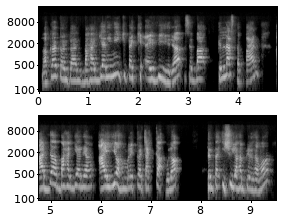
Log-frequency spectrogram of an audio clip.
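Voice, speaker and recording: A man with a Malaysian Malay accent teaching an online Quran study class over a video call, telling the story in a lively way and acting out the dialogue. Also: high voice, normal speed, lo-fi sound. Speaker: religious teacher.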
